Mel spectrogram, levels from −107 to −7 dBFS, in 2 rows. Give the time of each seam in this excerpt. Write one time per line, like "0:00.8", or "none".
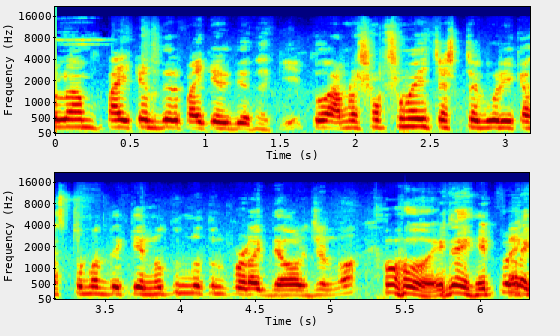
0:05.2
